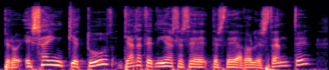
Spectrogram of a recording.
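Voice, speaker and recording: A man's voice: a little high, big pitch swings, normal speed, warm tone. A man from hosting a formal interview, speaking in a wordy way with frequent fillers and repeated words. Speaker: interviewer, show host.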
